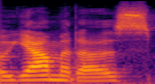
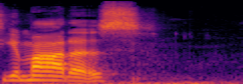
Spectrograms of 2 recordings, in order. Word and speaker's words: Yamadas: is called my neighbors the yamadas and that pronunciation was really hard for me to not want to go yamadas but it's yamadas yamadas I got it um the film is an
